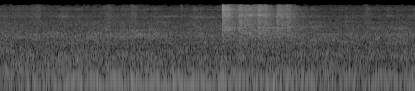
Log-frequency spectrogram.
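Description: Steady low machine hum in a workshop, with a short hiss a little over two seconds in.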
